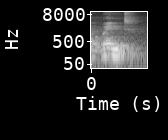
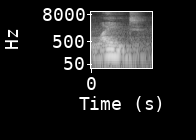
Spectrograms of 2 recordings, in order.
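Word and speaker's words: wind: Look at this spelling, तो शायद pronunciation मन में आएगा विंड, जो हम हवा के लिए यूज़ करते हैं। पर जब आप इस वर्ड को, इसी स्पेलिंग को आप यूज़ करेंगे एज ए वर्ब, तो जो प्रोनाउंसिएशन है वो होगा वाइंड।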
